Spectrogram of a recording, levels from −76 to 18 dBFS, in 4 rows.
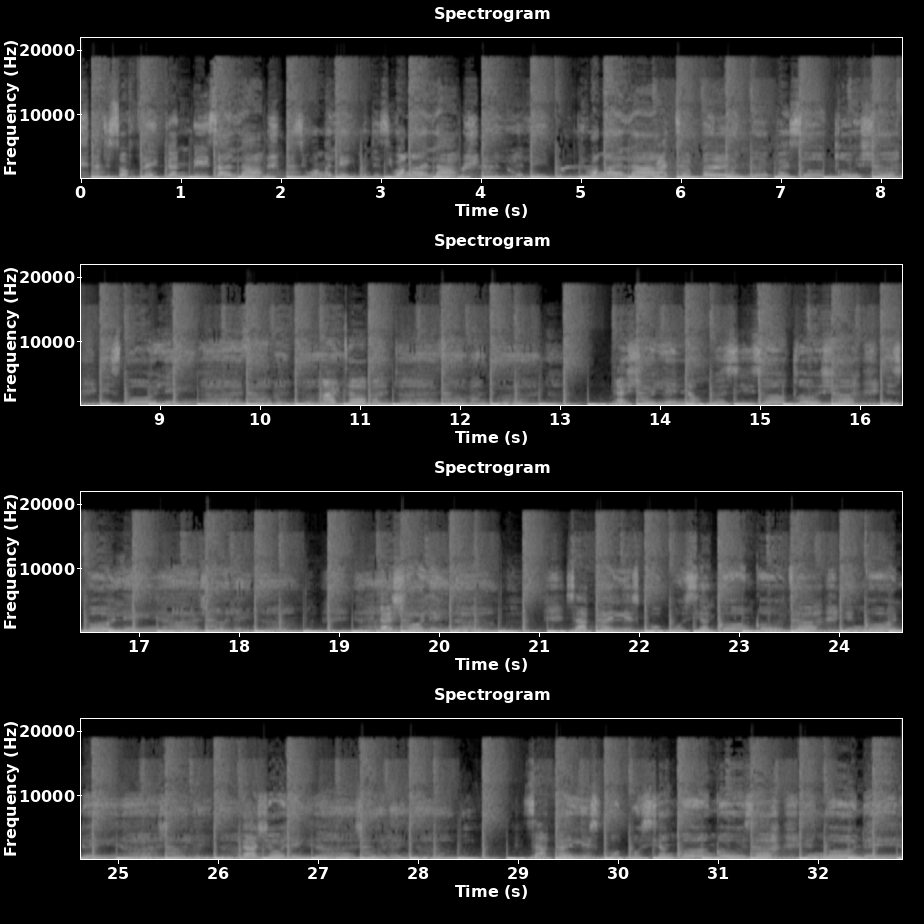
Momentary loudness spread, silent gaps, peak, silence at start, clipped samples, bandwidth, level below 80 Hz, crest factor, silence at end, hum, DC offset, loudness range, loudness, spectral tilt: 2 LU; none; 0 dBFS; 0 s; under 0.1%; 20 kHz; -10 dBFS; 10 dB; 0 s; none; under 0.1%; 1 LU; -13 LUFS; -4 dB/octave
